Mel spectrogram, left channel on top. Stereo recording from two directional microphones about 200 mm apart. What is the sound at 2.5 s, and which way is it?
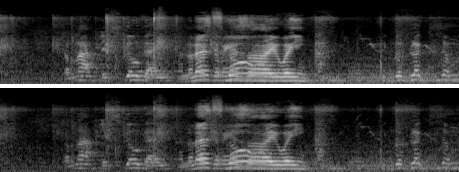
Speech, 15° right (ahead or behind).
